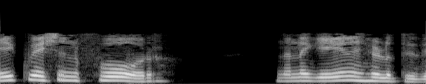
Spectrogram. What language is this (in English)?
Kannada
